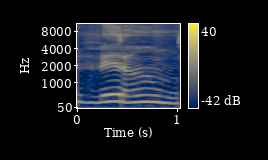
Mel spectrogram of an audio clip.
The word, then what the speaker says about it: verão: C'est un son nasalé, mais qu'à la fin, on ferme la bouche.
